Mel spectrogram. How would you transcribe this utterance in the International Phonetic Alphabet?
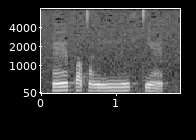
æ̃fotˤɛ̃ŋ nːuθtʲæ̃

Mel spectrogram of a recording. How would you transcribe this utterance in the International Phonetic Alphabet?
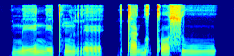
meː˨˦ne˨pʰũ˦rɛ˨ | ta˦ɡʊ˦kʼɔ˦ suː˦

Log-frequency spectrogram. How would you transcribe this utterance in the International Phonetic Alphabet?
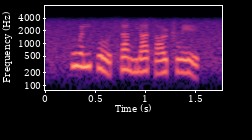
wə˥npo˨˩ʊ̯sä˥˧ n̪jä˥˩sɑ˥ʊ̯ʈ͡ʂwe˥˩ɪ̯

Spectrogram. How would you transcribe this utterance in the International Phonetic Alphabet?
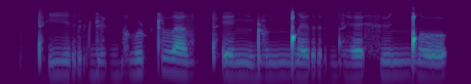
tʼir ɖɨɡʱuʈ laztʼeŋɖu ŋ͡ǃɛrdʱɛxɨŋ͡ǃo

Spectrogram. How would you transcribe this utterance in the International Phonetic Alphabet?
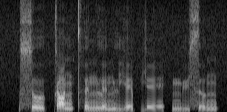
so˥˧ʊ̯ kɑ˥˩ŋt̪ʰə˥n lə˧˥nljɛ˧˥pjɛ˨˩˦ | my˥˩sɤ˥ŋ

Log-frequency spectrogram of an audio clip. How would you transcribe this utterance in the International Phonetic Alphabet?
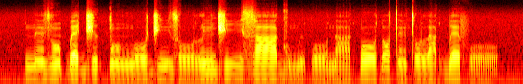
nɛ̃˧zɔ̃˦ ɓɛ˧ d͡ʒɨ˦k͡pɔ̃˨ ŋo˨˦ d͡ʒĩ˧zoː˨ lĩ˦d͡ʒiː˧ zaː˦ ɡu˨mɨ˨poː˨naː˨ k͡poː˦˨ɗɔ˦tɛ̃˨to˧ la˧ ɡ͡bɛ˦foː˨

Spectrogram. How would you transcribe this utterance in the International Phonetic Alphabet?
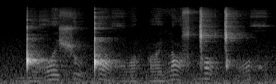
ŋ͡ǃə˩ʁʷɛ˥ ʃɵ˥˩ǃɒ˥˩ ɣɔ˩qʷɛ˩ lɒ˥˩sˤŋ͡ǀɔ˥˩ ɡ͡ǀɔ˩˥x

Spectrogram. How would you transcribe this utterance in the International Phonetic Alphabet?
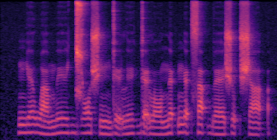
ɲɛ˦wä˨me˦ɪ̯ d͡ʑɔ˦ʃĩ˨ɡḛ˦˨ɪ̯le˦ ɡɛ̰˦˨lɔ˨ nɛ˦ʔŋɛ˦ʔsʰä˦ʔ bɛ˨ʃʊ˦ʔ ʃä˦ʔ

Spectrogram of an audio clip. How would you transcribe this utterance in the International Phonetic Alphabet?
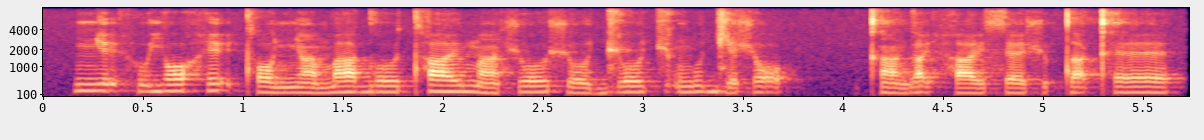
ɲḛ˦˨ɪ̯hṵ˦˨jɔ˦ hḛ˦˨ɪ̯ tʰɔ˨ɲã˨mä˦ɡo˦ʊ̯ tʰa˦ɪ̯ mã˨ʃo˦ʊ̯ʃo˨ʊ̯ d͡ʑo˦ʊ̯ t͡ɕɔ̰˦˨ŋu˦d͡ʑɛ˨ʃɔ̰˦˨ | kʰã˨ɡa̰˦˨ɪ̯ ha˨ɪ̯sʰɛ˨ʃʊ˦ʔtä̰˦˨ kʰɛ˦

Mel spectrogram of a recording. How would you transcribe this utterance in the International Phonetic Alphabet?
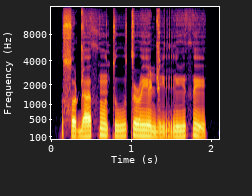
soɖɐθõ tu tɹẽɖi rĩθẽ

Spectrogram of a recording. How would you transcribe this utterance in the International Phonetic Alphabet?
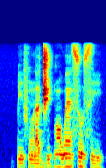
k͡pi˨fũ˨ɾa˨ d͡ʒi˨˦ɡɔ̃˧ wɛ̃˦su˦˨ si˨

